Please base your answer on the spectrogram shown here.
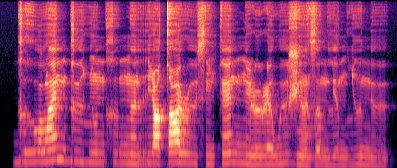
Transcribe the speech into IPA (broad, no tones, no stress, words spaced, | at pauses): ɡɯɦulˠɛ̃n ɡʉ ʎũnxɯŋə̃ ri tˤʉ ɹʉsĩkɛ̃n ŋĩɭʉɭəwʉ ʒə̃ zɤnlʲɤnʎɯ nʉ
